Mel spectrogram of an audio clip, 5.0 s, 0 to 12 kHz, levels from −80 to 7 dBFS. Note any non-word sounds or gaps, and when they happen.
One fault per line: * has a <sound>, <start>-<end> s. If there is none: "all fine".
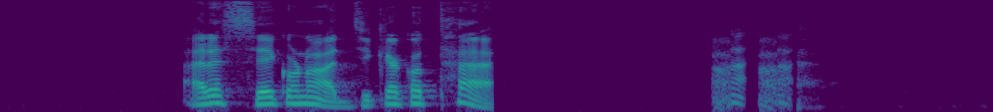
* has a laugh, 3.5-4.0 s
